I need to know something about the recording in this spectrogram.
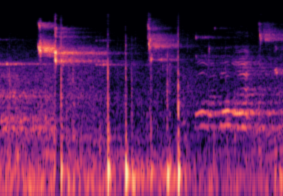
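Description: A basketball bounces on the court with hollow thuds.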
